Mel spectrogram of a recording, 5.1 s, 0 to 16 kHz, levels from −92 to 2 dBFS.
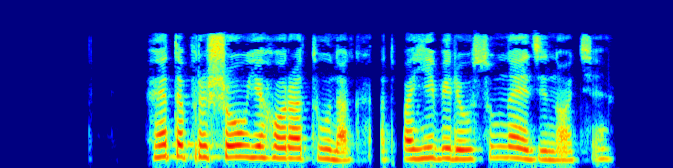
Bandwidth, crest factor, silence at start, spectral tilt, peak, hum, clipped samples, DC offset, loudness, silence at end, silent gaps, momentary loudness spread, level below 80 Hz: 7.8 kHz; 16 dB; 1.15 s; -4.5 dB/octave; -2 dBFS; none; under 0.1%; under 0.1%; -17 LUFS; 0.45 s; none; 14 LU; -60 dBFS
